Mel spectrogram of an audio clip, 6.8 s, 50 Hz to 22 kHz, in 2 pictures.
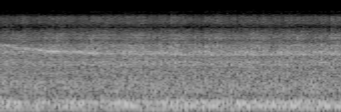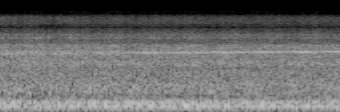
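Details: Farm tractor diesel (7530) just started on a frosty morning: steady, even low rumble with a faint high whine, no misfire or knock; normal cold start.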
